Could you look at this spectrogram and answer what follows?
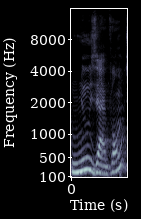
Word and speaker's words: nous avons: And of course, we have the liaison. And the S at the end is silent. Now, when it comes, so nous avons, and also the emphasis is not at the end. It's on in the middle of the two words.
